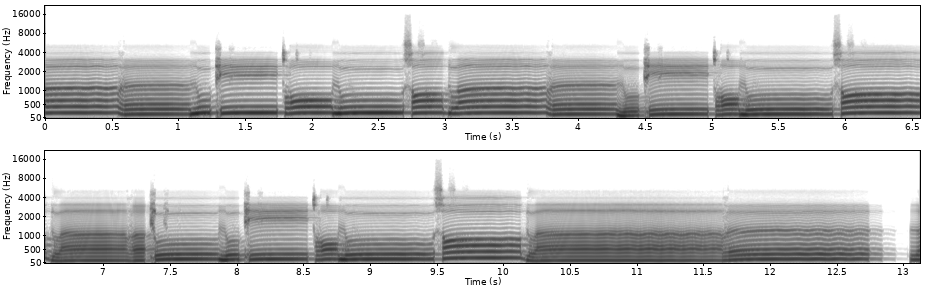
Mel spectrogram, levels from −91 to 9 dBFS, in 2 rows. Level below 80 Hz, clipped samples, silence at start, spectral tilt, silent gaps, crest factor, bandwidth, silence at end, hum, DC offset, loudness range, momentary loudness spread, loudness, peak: -56 dBFS; under 0.1%; 0 s; -10 dB/octave; none; 12 dB; 6 kHz; 0 s; none; 0.3%; 1 LU; 4 LU; -17 LUFS; -4 dBFS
